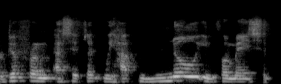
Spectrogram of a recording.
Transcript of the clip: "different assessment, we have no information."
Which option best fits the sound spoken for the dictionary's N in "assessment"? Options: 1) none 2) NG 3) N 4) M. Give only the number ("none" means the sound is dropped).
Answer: 1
